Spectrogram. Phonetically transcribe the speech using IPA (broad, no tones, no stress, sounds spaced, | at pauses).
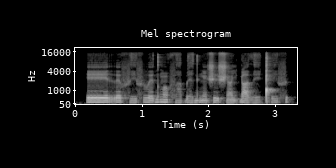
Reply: eː r ɘ f e̤ f β ɘ d ŋ õ f a̤ ɓ ɛ̤ d ŋ ẽ ʃ ɨ ʃ ɐ̃ j ɠ a ð e̤ ǃʼ e̤ f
